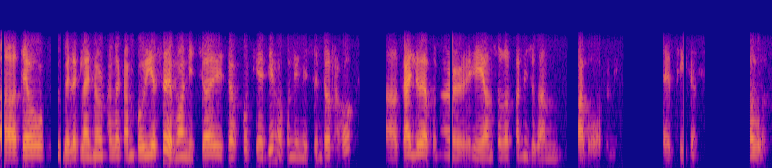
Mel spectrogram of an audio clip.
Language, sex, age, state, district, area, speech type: Assamese, male, 60+, Assam, Udalguri, rural, conversation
